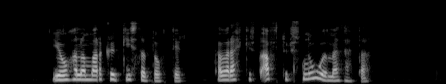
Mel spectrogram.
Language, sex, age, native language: Icelandic, female, 40-49, Icelandic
